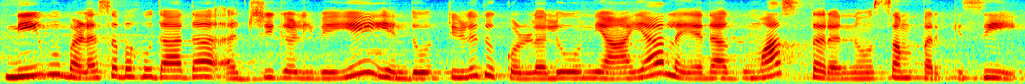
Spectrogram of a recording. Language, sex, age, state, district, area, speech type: Kannada, female, 30-45, Karnataka, Mandya, rural, read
